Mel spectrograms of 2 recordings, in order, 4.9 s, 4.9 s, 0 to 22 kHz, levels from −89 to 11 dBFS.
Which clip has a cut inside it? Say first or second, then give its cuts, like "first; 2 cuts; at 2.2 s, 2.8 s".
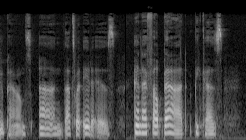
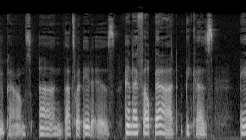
second; 1 cut; at 2.4 s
